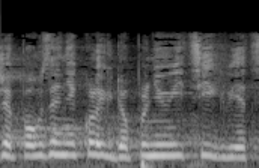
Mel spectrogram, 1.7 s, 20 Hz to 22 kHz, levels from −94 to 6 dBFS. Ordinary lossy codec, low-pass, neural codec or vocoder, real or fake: MP3, 48 kbps; 10.8 kHz; none; real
